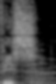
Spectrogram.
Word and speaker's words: FIS: Vi uttaler vel det FIS, med, med trykk på S-en. ja, det er bra.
